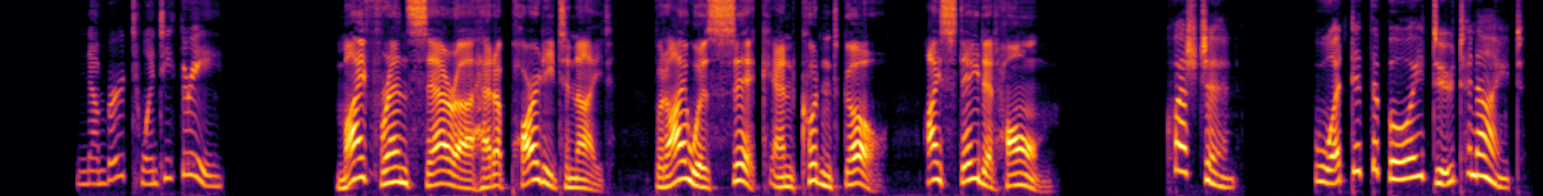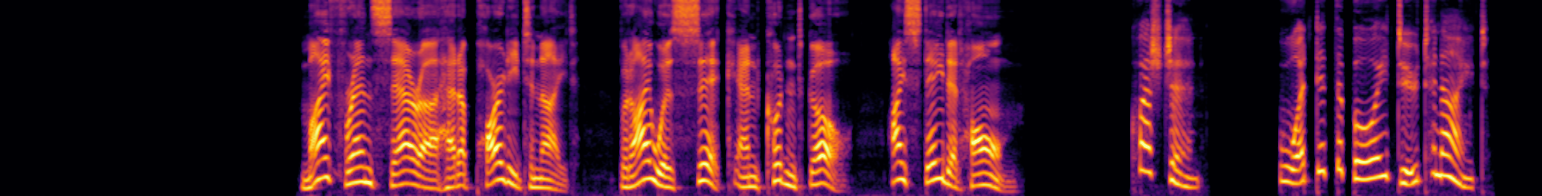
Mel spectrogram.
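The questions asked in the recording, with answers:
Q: What did the boy do tonight?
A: He stayed at home.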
